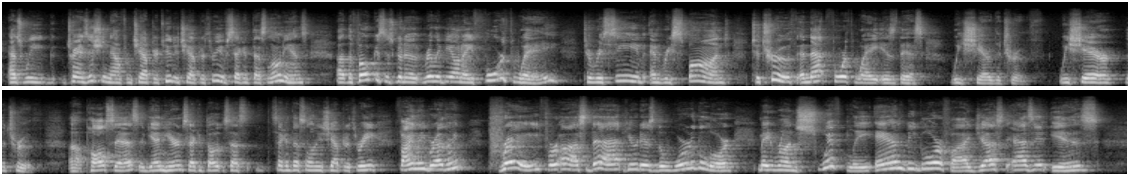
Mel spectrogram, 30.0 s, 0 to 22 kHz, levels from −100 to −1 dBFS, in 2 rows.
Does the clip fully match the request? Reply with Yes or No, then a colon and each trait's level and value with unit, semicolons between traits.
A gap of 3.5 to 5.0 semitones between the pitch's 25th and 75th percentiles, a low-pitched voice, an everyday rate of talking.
No: average, 4.5 semitones; high, 195 Hz; average, 160 wpm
